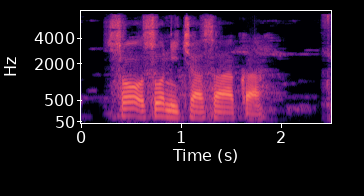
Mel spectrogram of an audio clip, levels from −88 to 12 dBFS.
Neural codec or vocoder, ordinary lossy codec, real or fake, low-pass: none; AAC, 32 kbps; real; 7.2 kHz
